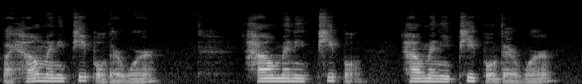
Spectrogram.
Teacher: so stay even on how many how many people there were and then we kind of dip down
